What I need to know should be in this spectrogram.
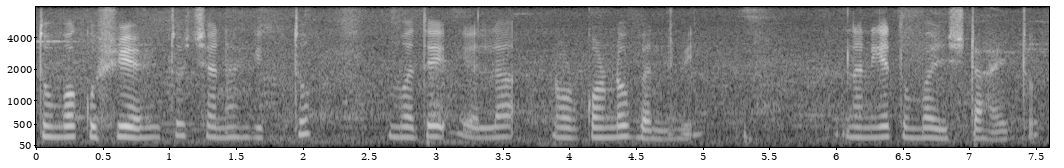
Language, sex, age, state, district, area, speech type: Kannada, female, 18-30, Karnataka, Chamarajanagar, rural, spontaneous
